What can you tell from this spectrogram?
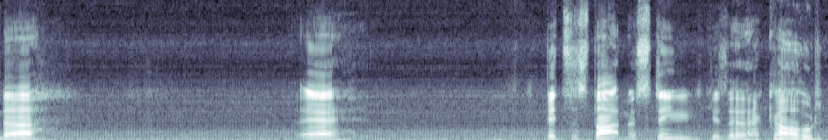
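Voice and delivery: ordinary talk, nothing marked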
